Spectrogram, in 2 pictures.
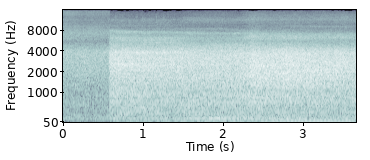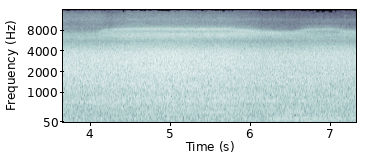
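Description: Loud, steady rushing noise over a low engine-like rumble from a motor vehicle running, jumping up sharply about half a second in and then holding.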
